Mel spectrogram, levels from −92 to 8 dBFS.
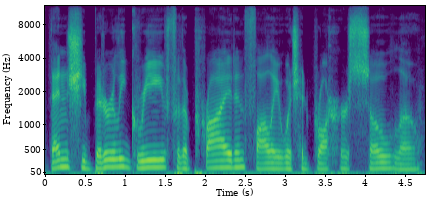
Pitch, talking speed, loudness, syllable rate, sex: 130 Hz, 190 wpm, -16 LUFS, 4.3 syllables/s, male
